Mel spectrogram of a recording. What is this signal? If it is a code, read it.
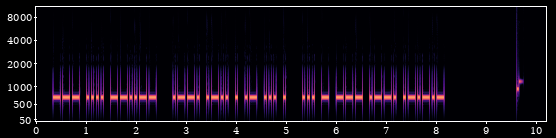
Morse code, heard as a keyed tone, about 25 wpm, 700 Hz. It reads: OH, PLEASE STOP.
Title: Sentences from Top 1500 Words 25wpm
